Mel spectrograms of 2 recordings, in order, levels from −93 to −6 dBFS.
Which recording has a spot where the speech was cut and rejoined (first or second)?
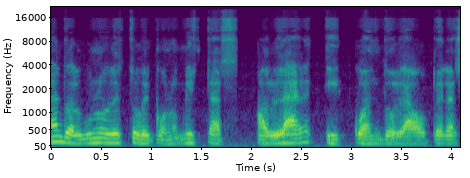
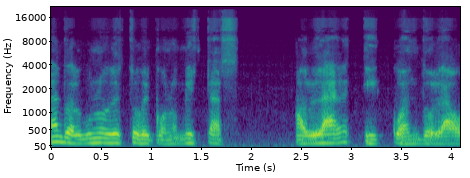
first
